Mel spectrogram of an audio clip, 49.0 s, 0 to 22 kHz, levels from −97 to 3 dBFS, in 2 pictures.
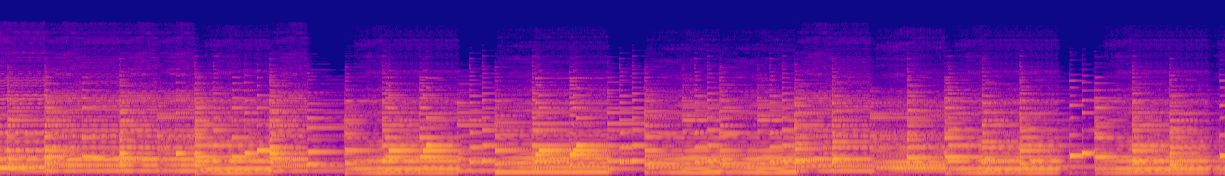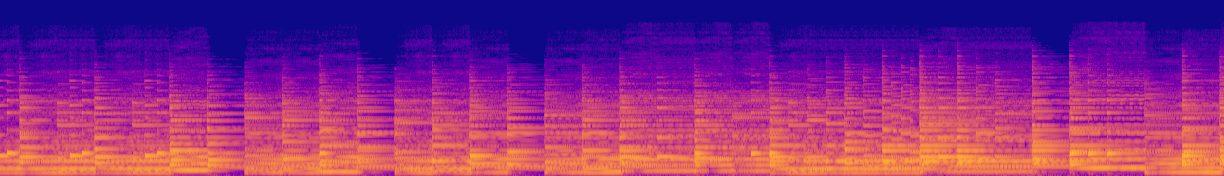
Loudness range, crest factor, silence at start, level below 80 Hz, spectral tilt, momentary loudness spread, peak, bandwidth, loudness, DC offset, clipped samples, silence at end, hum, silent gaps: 4 LU; 16 dB; 0 s; -46 dBFS; -9.5 dB/octave; 7 LU; -4 dBFS; 6.4 kHz; -21 LUFS; under 0.1%; under 0.1%; 0 s; none; none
